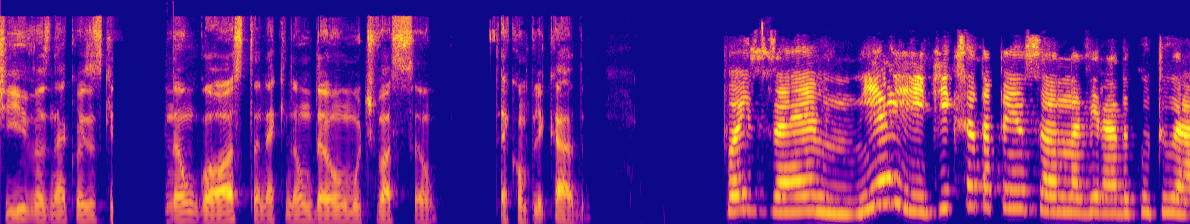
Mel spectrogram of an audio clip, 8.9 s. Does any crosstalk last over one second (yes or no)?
no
